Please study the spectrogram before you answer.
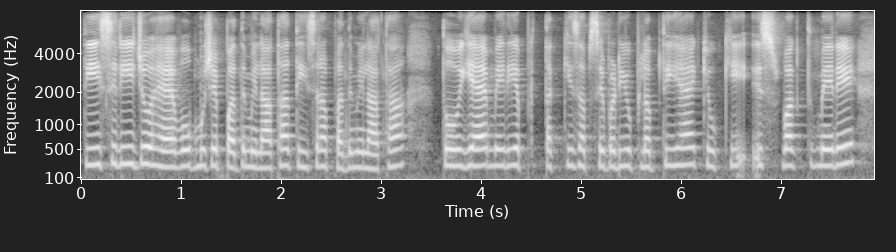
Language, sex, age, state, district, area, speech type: Hindi, female, 60+, Rajasthan, Jaipur, urban, spontaneous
